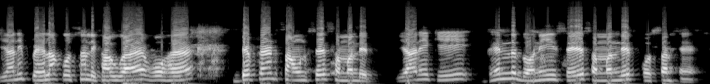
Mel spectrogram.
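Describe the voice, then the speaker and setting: Bright-voiced male tutor, heard from afar. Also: high voice, moderate pace, recorded from a distance. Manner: repeats points and asks the class questions. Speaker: tuition teacher. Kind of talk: classroom exam-prep lesson.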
